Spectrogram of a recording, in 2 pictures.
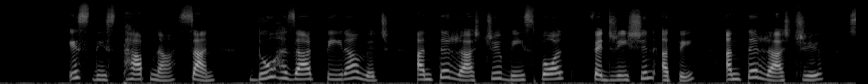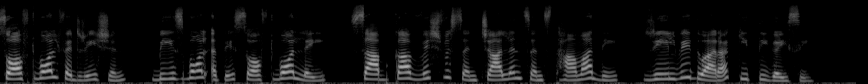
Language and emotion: Punjabi, neutral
